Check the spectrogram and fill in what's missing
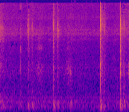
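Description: Keys clatter on a Chromebook keyboard in a few quiet, scattered bursts of close clicks, with short pauses between the keystrokes.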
